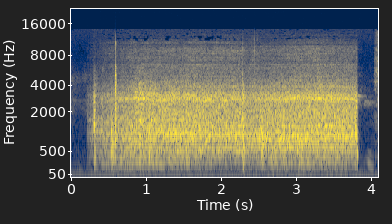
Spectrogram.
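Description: Steady rushing ambient noise from the opening seconds of a news video's soundtrack, captured directly from the phone's playback. It swells in within the first half second, holds level, and cuts off suddenly just before the end.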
